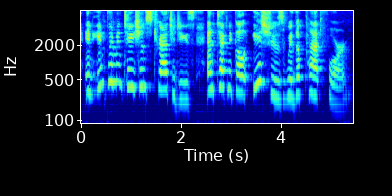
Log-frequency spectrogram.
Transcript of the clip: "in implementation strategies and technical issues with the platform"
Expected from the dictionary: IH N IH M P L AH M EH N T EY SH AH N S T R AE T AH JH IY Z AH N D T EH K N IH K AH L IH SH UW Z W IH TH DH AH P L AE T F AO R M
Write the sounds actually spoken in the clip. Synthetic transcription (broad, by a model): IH N IH M P L AH M EH N T EY SH AH N S T R AE T AH JH IY Z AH N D T EH K N IH K AH L IH SH UW Z W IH DH AH P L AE T F AO R M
